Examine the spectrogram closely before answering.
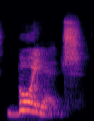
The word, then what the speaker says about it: voyage: which we pronounced AG did you hear which syllable was accented or said more loudly it was the syllable boy when we pronounced it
